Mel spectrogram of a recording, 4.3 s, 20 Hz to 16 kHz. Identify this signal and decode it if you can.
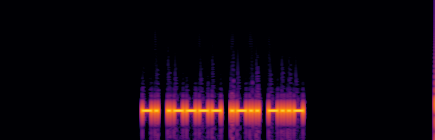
Morse code, heard as a keyed tone, about 38 wpm, 700 Hz. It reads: N1LX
